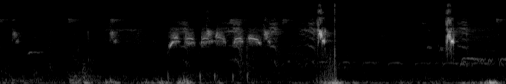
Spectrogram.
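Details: Eurasian tree sparrow chicks being hand-fed give a cluster of shrill, buzzy chirps followed by a couple of sharp single cheeps, with soft handling sounds in the background.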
